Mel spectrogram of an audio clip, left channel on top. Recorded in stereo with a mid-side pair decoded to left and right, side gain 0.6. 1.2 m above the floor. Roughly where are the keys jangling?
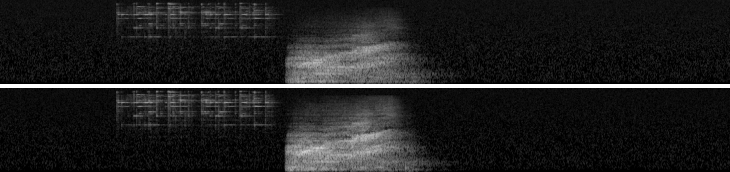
Ahead right.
